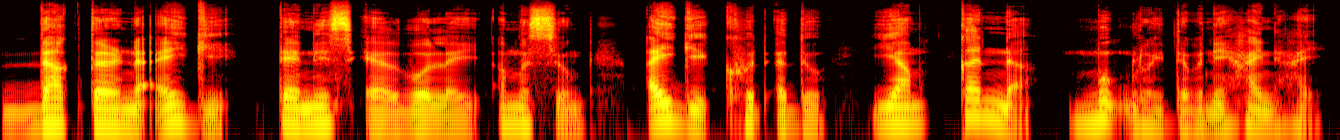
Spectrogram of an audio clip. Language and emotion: Manipuri, sad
